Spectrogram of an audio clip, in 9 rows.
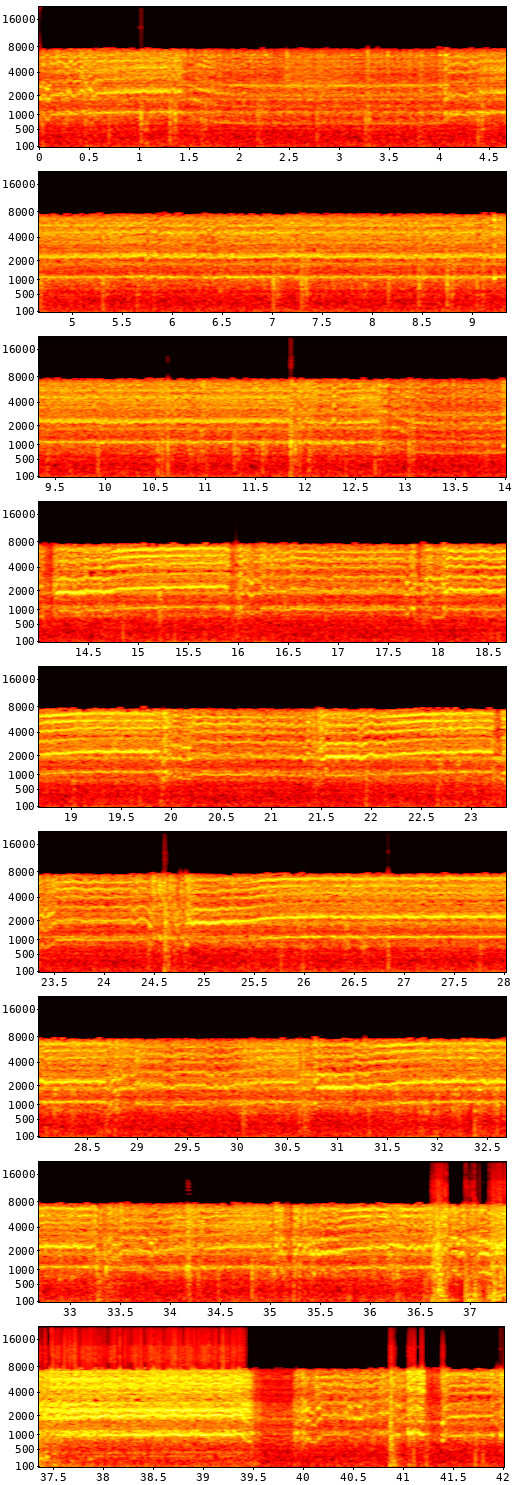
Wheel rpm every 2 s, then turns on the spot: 310, 260, 260, 270, 280, 330, 300, 280, 300, 300, 300, 300, 300, 320, 310, 300, 310, 310, 300, 250, 250.
none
